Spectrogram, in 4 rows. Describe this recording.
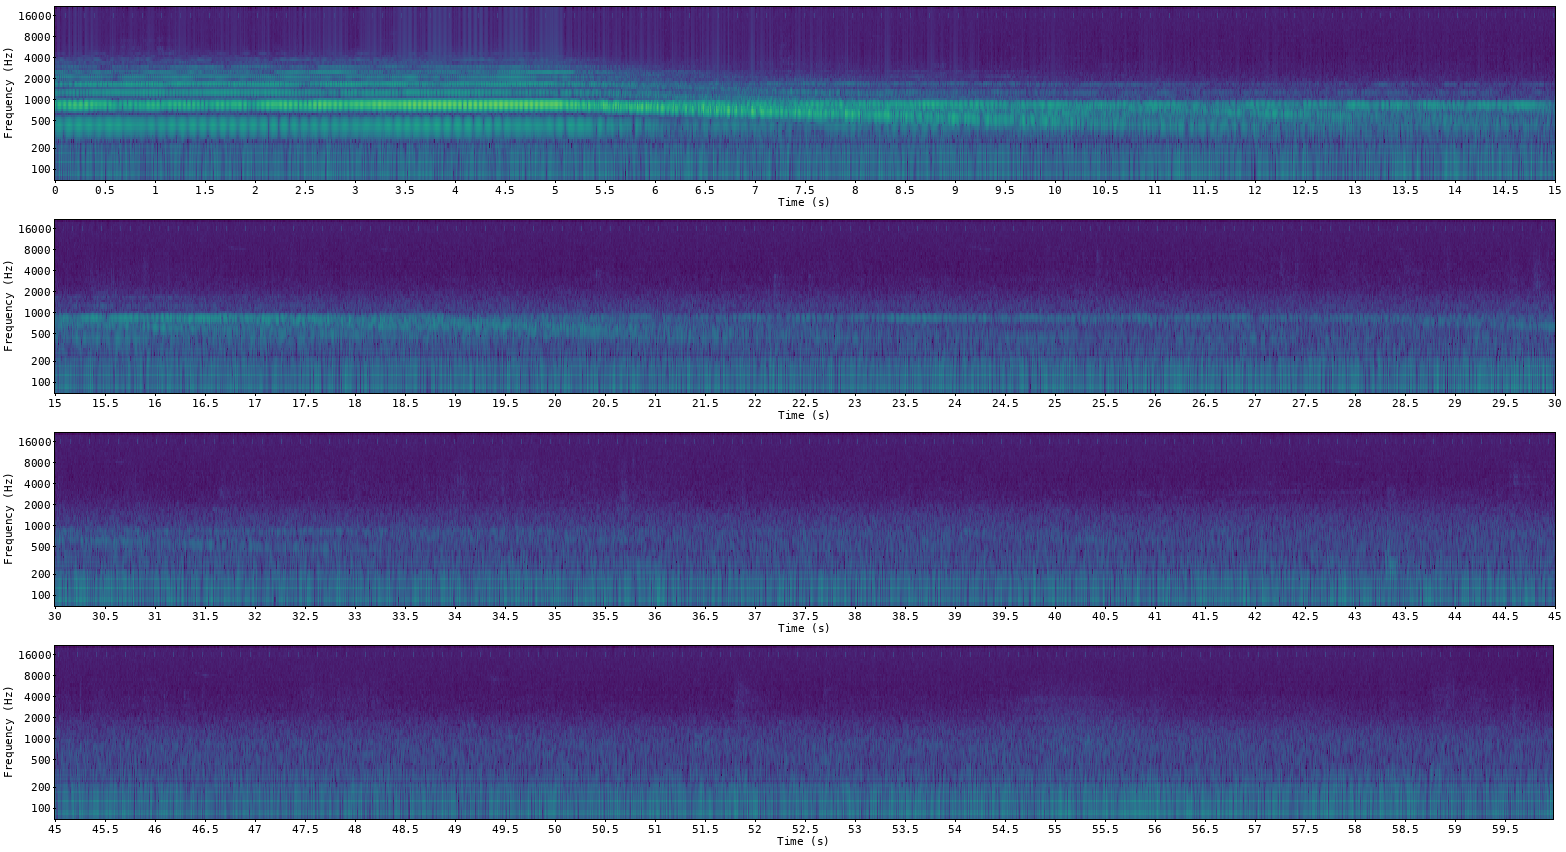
sirens testing in Köln, third phase, clear signal, (PCM D50, Primo EM172)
